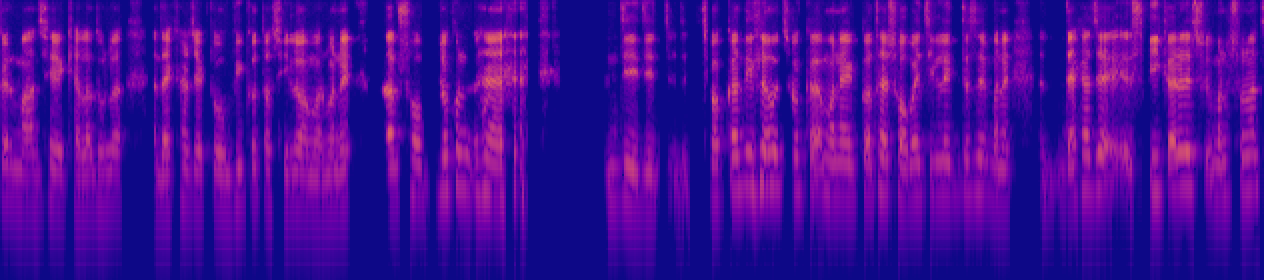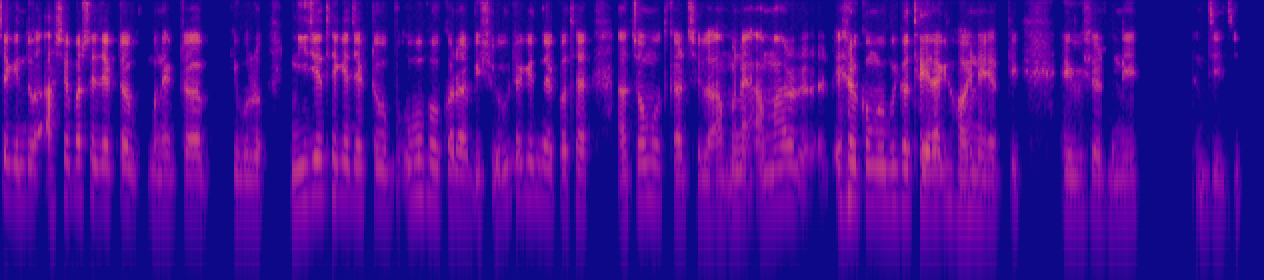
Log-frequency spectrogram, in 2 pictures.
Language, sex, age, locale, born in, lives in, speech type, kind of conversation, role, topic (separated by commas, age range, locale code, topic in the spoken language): Bengali, male, 20-24, bn-BD, Bangladesh, Bangladesh, conversation, podcast, guest, লাইভ স্ট্রিমিং দেখার চেয়ে সরাসরি গিয়ে দেখলে কেন অভিজ্ঞতাটা আলাদা লাগে?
